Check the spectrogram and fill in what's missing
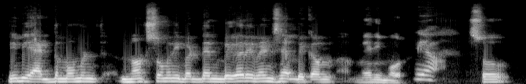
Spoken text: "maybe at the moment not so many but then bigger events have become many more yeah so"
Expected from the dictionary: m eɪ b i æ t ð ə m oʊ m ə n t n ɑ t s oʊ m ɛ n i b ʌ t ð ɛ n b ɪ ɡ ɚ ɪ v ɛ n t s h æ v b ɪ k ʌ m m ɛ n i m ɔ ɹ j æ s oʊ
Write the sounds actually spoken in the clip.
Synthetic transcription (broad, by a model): m eɪ b i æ t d ə m oʊ m ə n t n ɑ t s oʊ m ɛ n i b ʌ t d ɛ n b ɪ ɡ ɚ ɪ v ɛ n t s h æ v b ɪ k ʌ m m ɛ n i m ɔ ɹ j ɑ s oʊ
